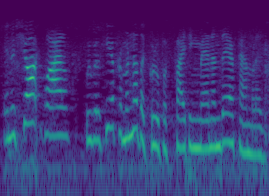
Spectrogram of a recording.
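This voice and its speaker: A woman with a high voice makes a formal radio introduction in 1940s style. The recording is tinny and very narrow. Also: expressive, fast talker. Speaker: radio show presenter.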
